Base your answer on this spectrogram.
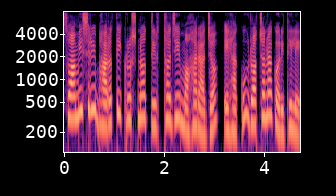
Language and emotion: Odia, neutral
